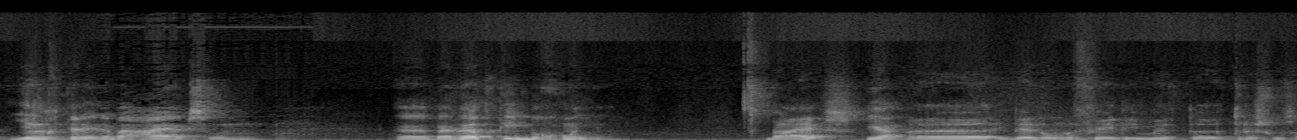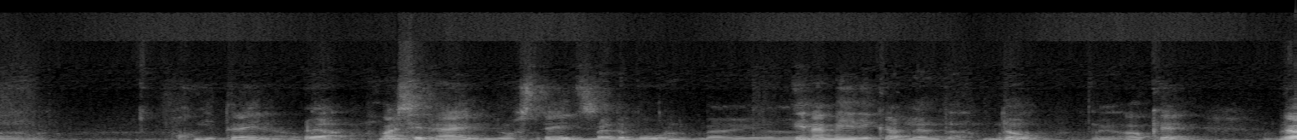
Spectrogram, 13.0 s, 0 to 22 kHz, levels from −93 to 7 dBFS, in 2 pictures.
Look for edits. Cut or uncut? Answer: uncut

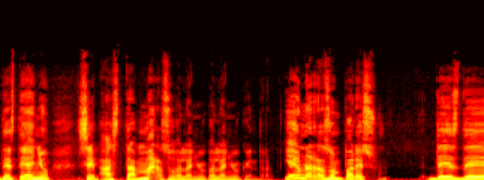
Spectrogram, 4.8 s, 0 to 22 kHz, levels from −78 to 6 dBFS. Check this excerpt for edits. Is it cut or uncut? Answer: cut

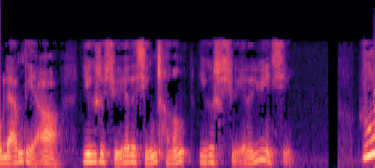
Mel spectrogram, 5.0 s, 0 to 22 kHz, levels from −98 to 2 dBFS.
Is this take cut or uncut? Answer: cut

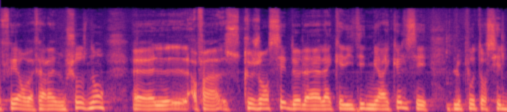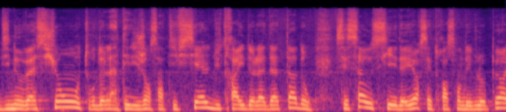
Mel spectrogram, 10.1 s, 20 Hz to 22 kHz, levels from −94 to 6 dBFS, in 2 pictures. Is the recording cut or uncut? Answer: uncut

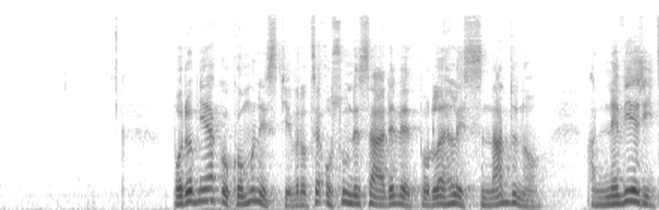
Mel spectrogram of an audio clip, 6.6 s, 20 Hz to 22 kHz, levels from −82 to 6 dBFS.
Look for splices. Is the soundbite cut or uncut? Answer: uncut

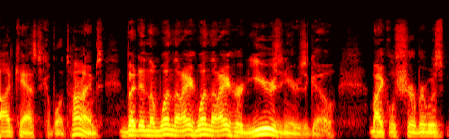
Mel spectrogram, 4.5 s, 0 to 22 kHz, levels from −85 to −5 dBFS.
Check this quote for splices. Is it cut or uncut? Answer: cut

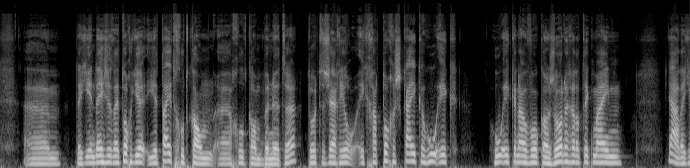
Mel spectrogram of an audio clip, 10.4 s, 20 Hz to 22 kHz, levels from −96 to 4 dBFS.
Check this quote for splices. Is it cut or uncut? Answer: cut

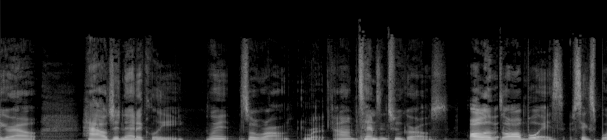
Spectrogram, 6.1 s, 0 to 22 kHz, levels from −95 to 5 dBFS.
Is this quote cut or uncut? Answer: cut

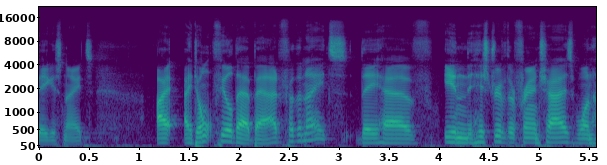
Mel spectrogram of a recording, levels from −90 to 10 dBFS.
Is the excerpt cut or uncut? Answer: cut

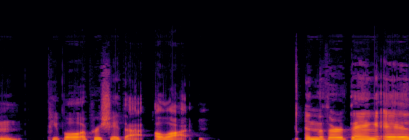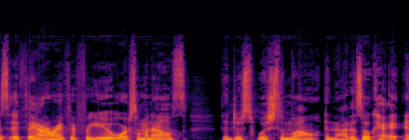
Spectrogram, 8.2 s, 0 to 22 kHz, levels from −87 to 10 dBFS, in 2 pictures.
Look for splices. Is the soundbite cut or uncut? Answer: uncut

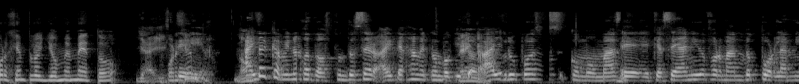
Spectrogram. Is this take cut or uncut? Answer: cut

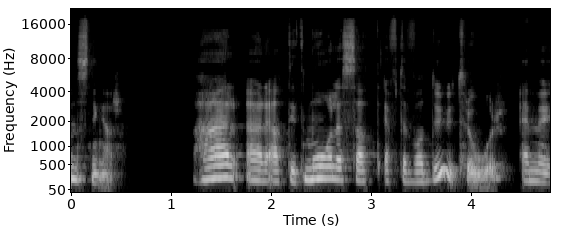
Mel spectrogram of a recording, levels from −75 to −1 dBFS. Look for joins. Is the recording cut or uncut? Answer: uncut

